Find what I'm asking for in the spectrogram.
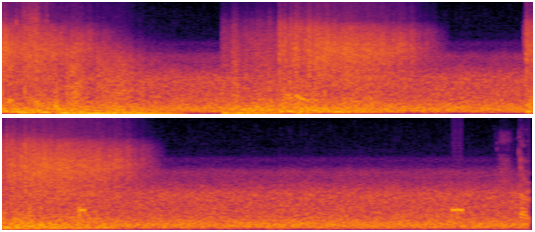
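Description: Romulan Warbird blowing apart under weapons fire in a Star Trek: The Next Generation – A Final Unity DOS space battle, a loud sustained rumbling explosion with two bright bursting swells over a continuous roar.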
